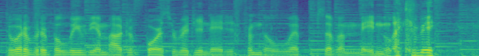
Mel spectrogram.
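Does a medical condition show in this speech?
No.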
